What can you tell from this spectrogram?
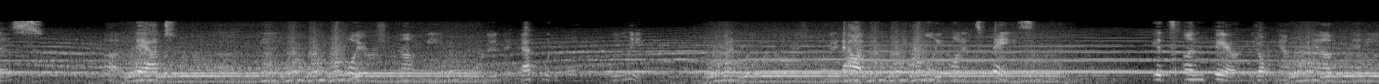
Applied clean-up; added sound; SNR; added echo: none; Race car, auto racing / Accelerating, revving, vroom + Siren; -4 dB; none.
